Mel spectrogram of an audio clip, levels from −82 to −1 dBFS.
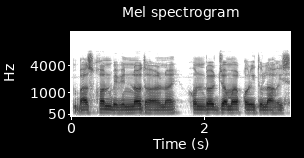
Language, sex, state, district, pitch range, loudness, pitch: Assamese, male, Assam, Kamrup Metropolitan, 95-105 Hz, -16 LUFS, 100 Hz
